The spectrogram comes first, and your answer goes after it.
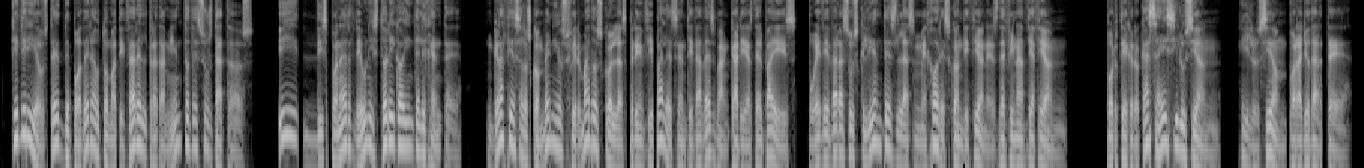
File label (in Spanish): Locucion Video Voz Off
